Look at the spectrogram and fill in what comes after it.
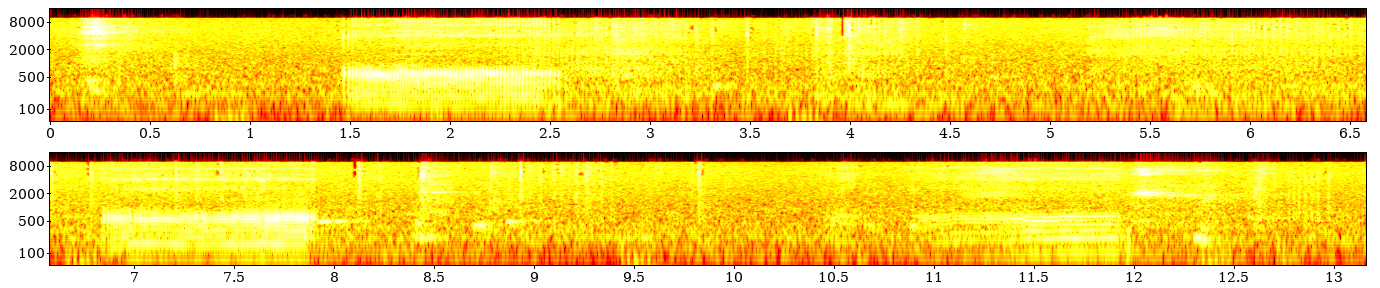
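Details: French Bulldog (flat-faced dog) snoring while asleep: loud, buzzy, rattling snores, about three in thirteen seconds, with noisy breathing between them.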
